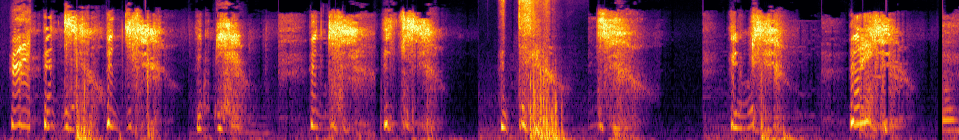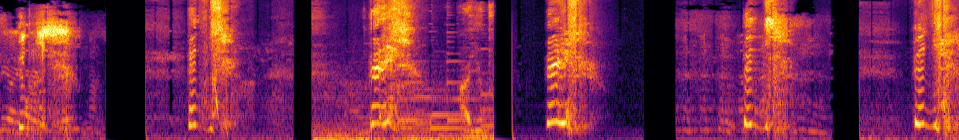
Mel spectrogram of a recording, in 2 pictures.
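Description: A rapid series of sharp, explosive sneezes, some with a gasping intake before them, about fifteen in twenty seconds; repeated sneezing.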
